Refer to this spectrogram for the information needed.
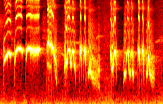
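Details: A white-rumped shama delivers a fast, varied song meant to excite other shamas: three clear slurred whistles, then tumbling falling notes and quick warbled phrases ending in short rapid chips.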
